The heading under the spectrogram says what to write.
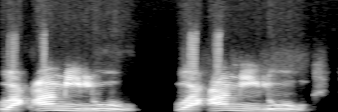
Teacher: तो क्या किए, जो हुरूफे मद्दा यानी वऊ का जो साकिन है उसको हज़फ कर दिया गया, वऊ को पढ़ा नहीं जाएगा बल्कि डायरेक्टली लू को सौत से मिला दिया जाएगा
